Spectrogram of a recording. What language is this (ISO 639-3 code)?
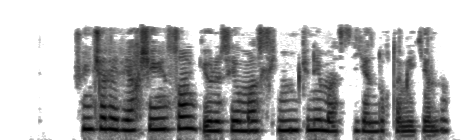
uzb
